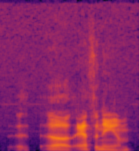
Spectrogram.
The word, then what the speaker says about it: Athenaeum: I always mispronounce it. Athenaeum or Thenum? How do you say it? The Athenaeum, yeah. Athenaeum.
